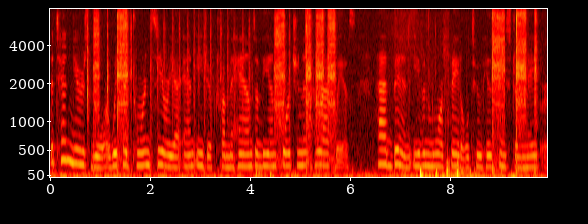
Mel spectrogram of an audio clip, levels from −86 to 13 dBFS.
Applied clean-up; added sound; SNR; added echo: none; Camera; -3 dB; none.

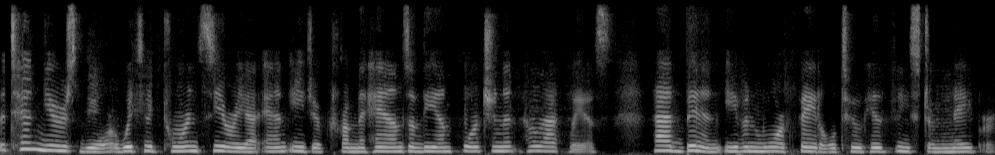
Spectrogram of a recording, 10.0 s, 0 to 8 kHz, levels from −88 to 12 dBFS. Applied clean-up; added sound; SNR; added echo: neural mask model DeepFilterNet 3.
